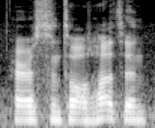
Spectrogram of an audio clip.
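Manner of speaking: normal talking voice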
